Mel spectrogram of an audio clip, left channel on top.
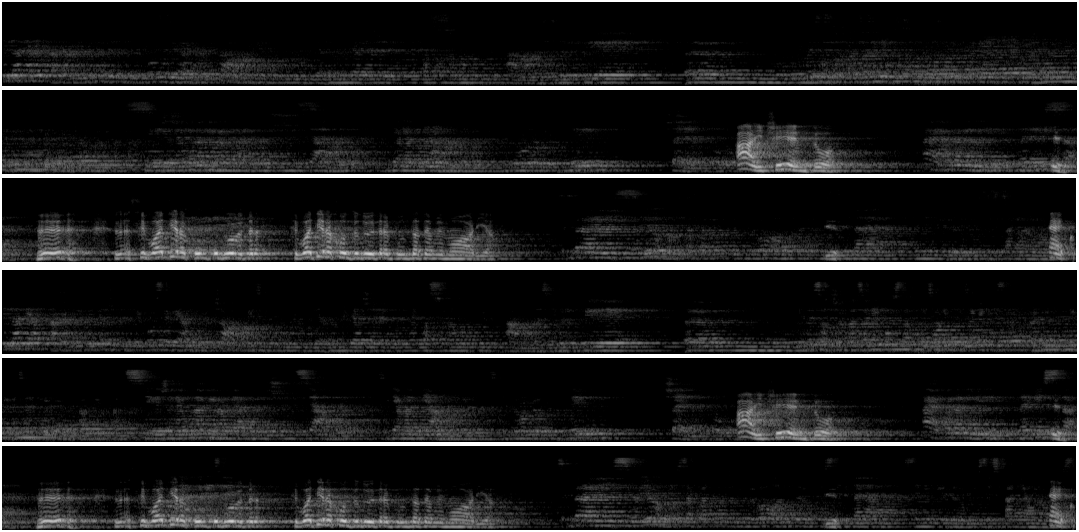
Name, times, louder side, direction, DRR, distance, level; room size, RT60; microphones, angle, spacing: voice 1, 0.0-16.7 17.4-18.1 19.9-21.6 23.2-23.9 27.1-30.4 30.6-32.2, equal, 40° right, 7.8 m, -46 dB
Race car auto racing / Accelerating revving vroom, 7.7-12.9, left 1 dB, 75° left, 3.3 m, -49 dB
voice 2, 18.1-19.2 21.2-21.4 21.8-26.4 29.7-29.9 32.0-32.2, left 2 dB, 25° left, 0.7 m, -26 dB
24.0 x 20.0 x 5.8 m
head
